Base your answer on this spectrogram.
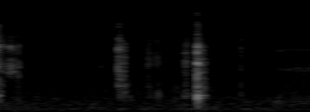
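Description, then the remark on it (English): Playing cards being shuffled, heard as a handful of quiet, crisp papery snaps and flicks at irregular intervals, with no voices. “it's while you're shuffling the cards”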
